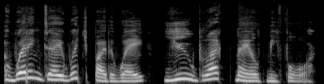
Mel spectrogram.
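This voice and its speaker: A woman's voice: lowish voice, moderate pace, a little mellow, no room sound, distant mic, close to an everyday voice. A woman voicing a brusque young man who is exasperated, with a curt, sarcastic way of talking.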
